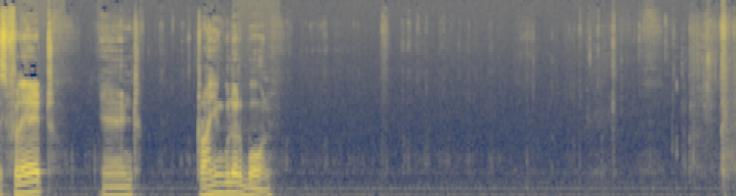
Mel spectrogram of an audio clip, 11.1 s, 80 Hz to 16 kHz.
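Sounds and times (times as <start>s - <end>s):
pen scratching on paper: 4.0s - 8.1s.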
